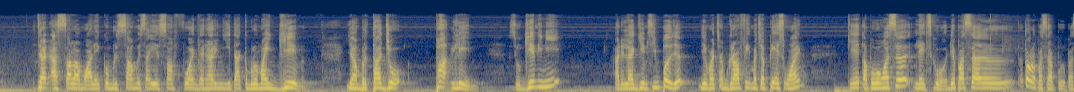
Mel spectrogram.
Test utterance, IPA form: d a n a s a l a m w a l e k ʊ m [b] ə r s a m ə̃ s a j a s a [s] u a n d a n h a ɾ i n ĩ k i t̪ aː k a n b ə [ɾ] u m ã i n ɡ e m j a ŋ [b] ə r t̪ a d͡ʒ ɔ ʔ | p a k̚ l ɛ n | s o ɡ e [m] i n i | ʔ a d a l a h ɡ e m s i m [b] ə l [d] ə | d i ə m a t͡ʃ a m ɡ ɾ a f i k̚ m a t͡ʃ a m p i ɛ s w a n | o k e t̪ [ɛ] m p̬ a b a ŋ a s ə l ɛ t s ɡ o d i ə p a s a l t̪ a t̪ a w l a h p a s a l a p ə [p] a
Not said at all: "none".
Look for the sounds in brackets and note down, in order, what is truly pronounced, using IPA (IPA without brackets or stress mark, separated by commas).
b, f, l, b, m, p, d͡ʒ, a, p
